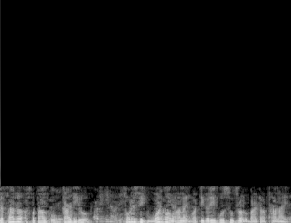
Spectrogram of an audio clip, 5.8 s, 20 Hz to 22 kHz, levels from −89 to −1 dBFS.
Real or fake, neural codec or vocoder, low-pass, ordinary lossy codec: fake; vocoder, 22.05 kHz, 80 mel bands, WaveNeXt; 3.6 kHz; none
